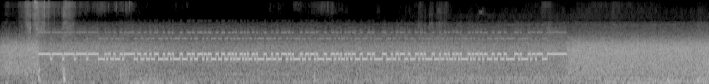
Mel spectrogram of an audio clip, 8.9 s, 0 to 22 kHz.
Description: RTTY (50 baud, 450 Hz shift), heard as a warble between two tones, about 1500 Hz centre, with radio static and the noise of a residential street. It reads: IL ENCAISSE CEPENDANT UNE DEFAITE.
